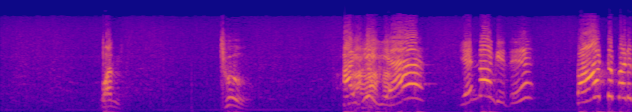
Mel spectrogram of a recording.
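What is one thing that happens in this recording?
A man speaks loudly into a microphone.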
